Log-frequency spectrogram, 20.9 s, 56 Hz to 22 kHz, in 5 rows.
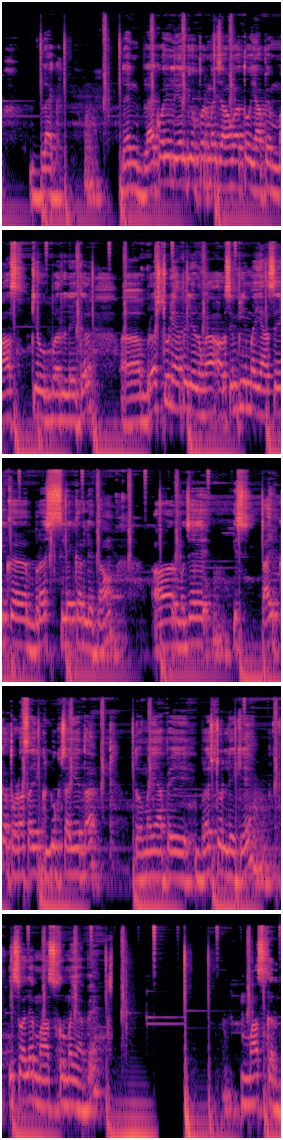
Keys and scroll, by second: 18.4 ], 18.9 ].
